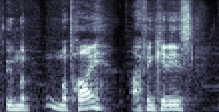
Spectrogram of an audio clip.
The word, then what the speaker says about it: Umamusume: I must really love Umamusume.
